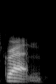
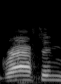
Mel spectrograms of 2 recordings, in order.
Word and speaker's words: Gratton: is that how you say it yes it's gratin okay usually people pronounce it like potato yeah usually we get grafton gratin all kinds of uh for the great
